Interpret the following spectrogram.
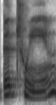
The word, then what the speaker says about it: between: in the words between obviously I'm talking about this e and not these this one is e but between is how we actually pronounce that we say I'm between two people rather than between similarly words like beside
